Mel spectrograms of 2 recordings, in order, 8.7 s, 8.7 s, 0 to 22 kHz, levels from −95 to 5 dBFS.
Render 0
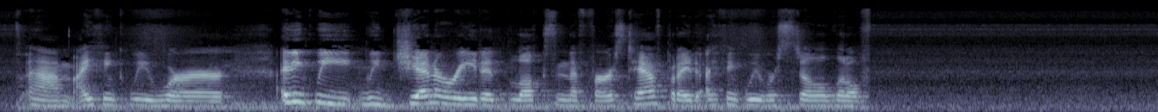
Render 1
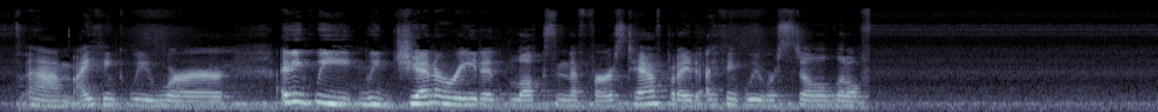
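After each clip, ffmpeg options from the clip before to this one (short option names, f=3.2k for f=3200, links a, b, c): -af "equalizer=f=220:t=o:w=0.29:g=14.5,volume=-2dB"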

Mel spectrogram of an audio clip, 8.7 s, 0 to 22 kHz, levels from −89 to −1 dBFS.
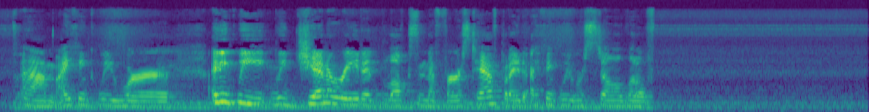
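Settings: -af "crystalizer=i=8:c=0,aecho=1:1:7.2:0.88"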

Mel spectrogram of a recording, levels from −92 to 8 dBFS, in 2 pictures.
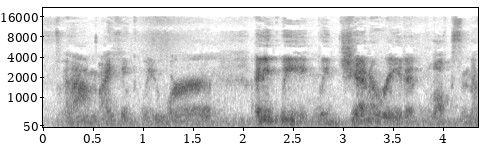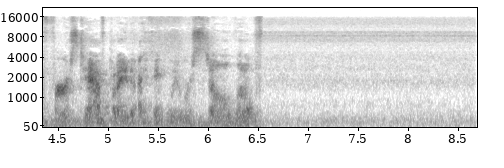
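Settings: -af "afftfilt=real='hypot(re,im)*cos(2*PI*random(0))':imag='hypot(re,im)*sin(2*PI*random(1))':win_size=512:overlap=0.75"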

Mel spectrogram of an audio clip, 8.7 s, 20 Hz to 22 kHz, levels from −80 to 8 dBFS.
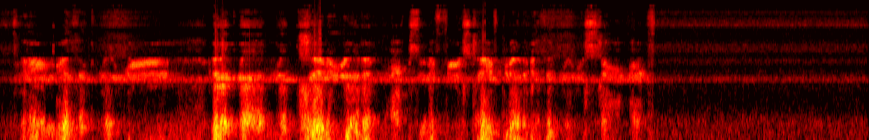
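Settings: -af "afftfilt=real='real(if(lt(b,920),b+92*(1-2*mod(floor(b/92),2)),b),0)':imag='imag(if(lt(b,920),b+92*(1-2*mod(floor(b/92),2)),b),0)':win_size=2048:overlap=0.75,volume=16dB,asoftclip=hard,volume=-16dB,lowshelf=f=700:t=q:w=1.5:g=11.5"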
